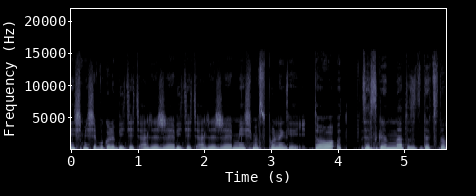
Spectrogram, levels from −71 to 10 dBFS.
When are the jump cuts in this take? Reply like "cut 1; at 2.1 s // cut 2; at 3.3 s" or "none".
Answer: cut 1; at 1.6 s // cut 2; at 3.2 s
